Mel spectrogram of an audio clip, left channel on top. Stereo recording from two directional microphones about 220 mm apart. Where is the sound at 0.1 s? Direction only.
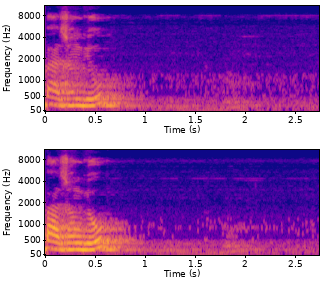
15° right (ahead or behind).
